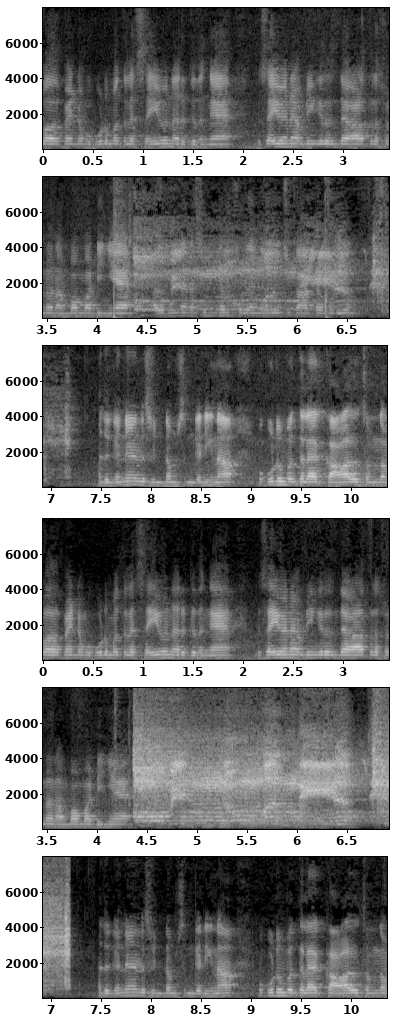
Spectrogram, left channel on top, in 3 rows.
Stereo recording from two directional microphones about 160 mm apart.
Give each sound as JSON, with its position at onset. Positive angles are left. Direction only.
{"t": 0.0, "sound": "speech", "side_deg": -45}
{"t": 4.4, "sound": "music", "side_deg": -75}
{"t": 7.5, "sound": "speech", "side_deg": -40}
